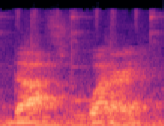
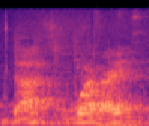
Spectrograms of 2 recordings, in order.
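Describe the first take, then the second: No difference in how they are said.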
